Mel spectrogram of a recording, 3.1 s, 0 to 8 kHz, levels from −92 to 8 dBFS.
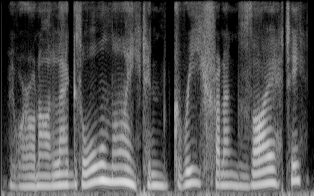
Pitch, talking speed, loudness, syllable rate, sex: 180 Hz, 210 wpm, -16 LUFS, 4.8 syllables/s, female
